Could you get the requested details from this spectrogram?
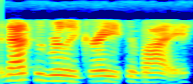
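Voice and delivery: normal talking voice

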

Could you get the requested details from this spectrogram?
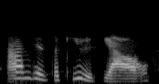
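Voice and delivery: put-on high southern kid brag; Gravity Falls Gideon. Co-host imitates Gideon from Gravity Falls, high and cutesy. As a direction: preen like a cutesy Southern child. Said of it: "When he's like".

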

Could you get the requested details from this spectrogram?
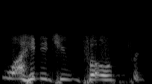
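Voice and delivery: mock-sob the question like a wounded pundit; whiny crying Van Jones. Comedian mocks TV host pleading with Trump voters, whining and crying. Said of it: "cries and whines like a little bitch".

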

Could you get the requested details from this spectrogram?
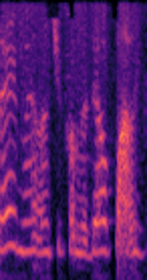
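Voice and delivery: high-pitched, re-enacted street greeting; excited hailing. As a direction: call out to someone you just recognized.

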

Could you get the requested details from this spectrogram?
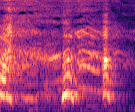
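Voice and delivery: real high-pitched giggle; high laugh. Real, not acted. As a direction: squeal of laughter. Laugh alone on line.

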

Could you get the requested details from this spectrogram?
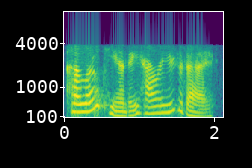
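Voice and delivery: ordinary talk, nothing marked

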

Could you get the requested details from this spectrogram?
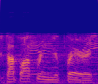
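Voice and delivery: usual speaking voice

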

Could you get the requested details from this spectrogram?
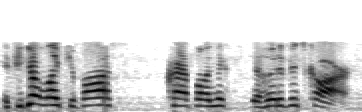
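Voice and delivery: high macho TikTok voice; mock macho bro. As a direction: ham up a tough guy telling you off. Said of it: "they're like".

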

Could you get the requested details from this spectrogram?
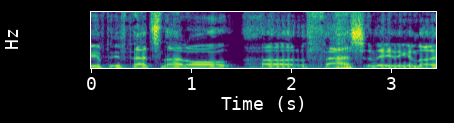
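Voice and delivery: normal talking voice

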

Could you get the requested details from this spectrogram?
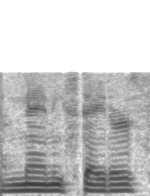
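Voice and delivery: ordinary talk

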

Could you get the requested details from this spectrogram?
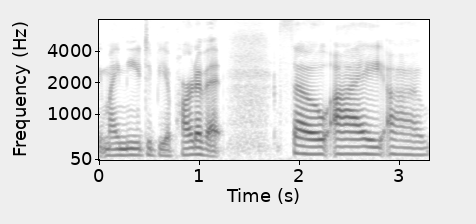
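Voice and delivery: normal talking voice

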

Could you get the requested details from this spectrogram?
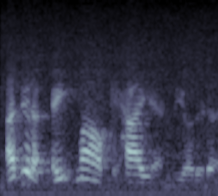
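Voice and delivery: ordinary talk

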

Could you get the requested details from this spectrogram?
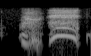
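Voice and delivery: nervous laugh. Real, not acted. Laughs while describing dysfunction.

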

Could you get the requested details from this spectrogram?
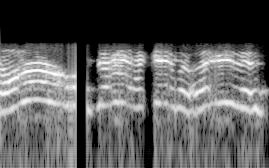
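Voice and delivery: high, mock girly disbelief; coy girl. Mocking a date feigning disbelief, high girly voice. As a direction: imitate a woman acting surprised it's happening. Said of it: "Sit there".

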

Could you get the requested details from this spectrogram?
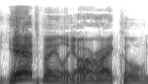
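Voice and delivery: loud, high, hammed-up enthusiasm; big mock-excited holler; excited re-enacted reply. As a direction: act out the happy household exchange. Re-enacted excited exchange at home.

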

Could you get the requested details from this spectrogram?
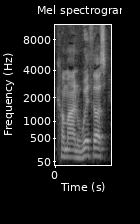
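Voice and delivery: ordinary delivery

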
